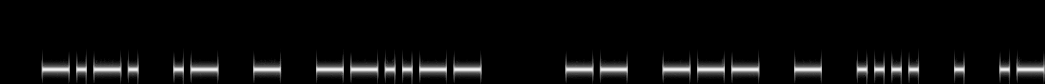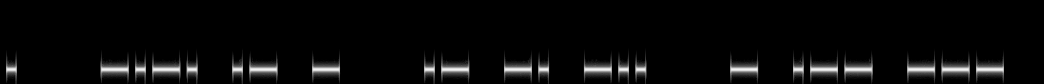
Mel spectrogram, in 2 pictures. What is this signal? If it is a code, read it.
Morse code, heard as a keyed tone, about 14 wpm, spaced as for 12 wpm, 700 Hz. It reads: CAT, MOTHER CAT AND TWO
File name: Morsekurs / Witze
